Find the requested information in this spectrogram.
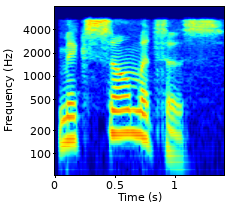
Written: myxomatous

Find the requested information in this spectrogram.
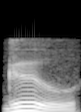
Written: goo

